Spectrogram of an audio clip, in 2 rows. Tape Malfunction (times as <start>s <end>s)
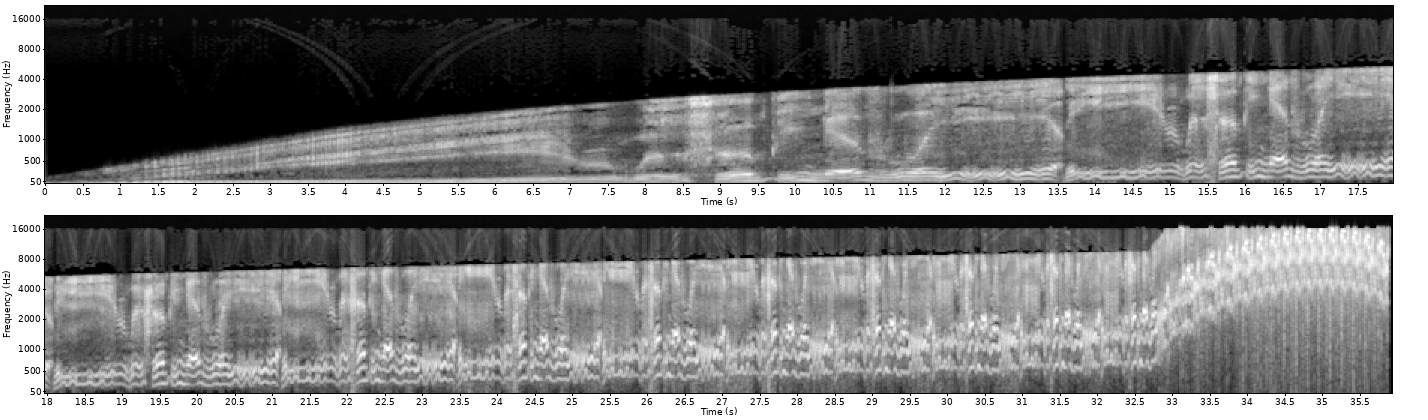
31.8s 35.9s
